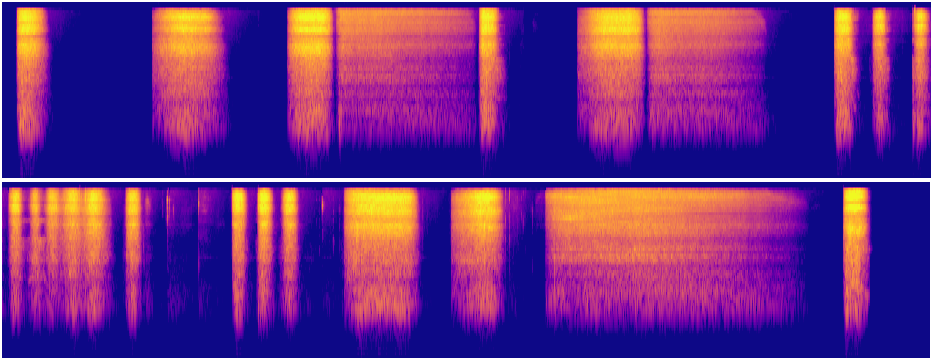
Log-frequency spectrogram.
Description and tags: Human inhaling through nose multiple times
breath, sniff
